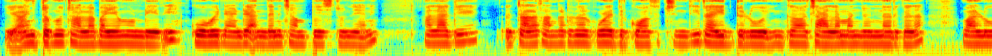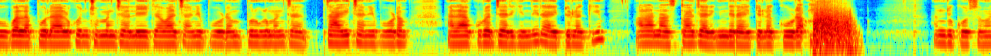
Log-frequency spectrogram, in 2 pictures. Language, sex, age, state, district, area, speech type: Telugu, female, 18-30, Telangana, Nalgonda, urban, spontaneous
